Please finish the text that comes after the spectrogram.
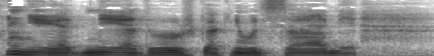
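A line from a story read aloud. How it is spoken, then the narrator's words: Elephant's gruff grumble. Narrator (Russian): Слон буркнул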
